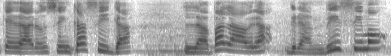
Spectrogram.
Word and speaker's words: grandísimo: Ah, bueno, seguro que se quedaron sin casita la palabra grandísimo y la palabra árboles. Claro, ¿y por qué se quedaron sin casitas? Bueno, porque estas palabras tienen la fuerza de pronunciación en la antepenúltima sílaba y son palabras esdrújulas.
